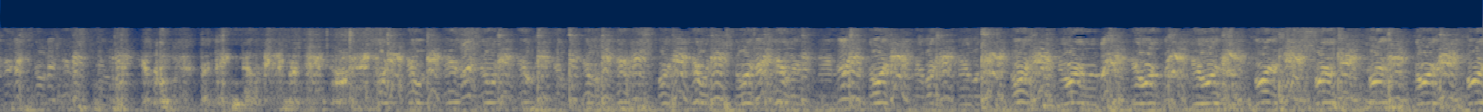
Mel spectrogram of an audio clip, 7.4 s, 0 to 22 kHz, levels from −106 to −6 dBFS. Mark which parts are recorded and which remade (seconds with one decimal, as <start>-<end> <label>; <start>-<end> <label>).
0.0-0.6 recorded; 0.6-1.9 remade; 1.9-7.4 recorded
